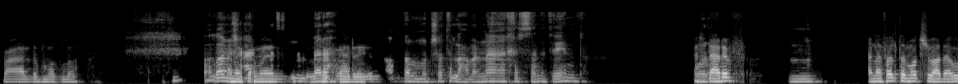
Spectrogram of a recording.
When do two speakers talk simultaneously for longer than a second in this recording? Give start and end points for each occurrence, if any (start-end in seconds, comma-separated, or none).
2.3-3.8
